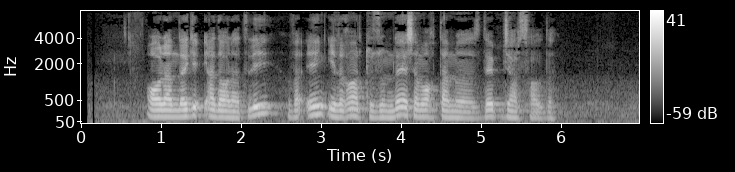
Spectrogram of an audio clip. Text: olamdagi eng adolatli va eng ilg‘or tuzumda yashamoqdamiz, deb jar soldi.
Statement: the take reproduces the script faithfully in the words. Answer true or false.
false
